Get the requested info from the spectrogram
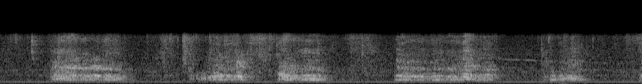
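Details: Beagles Shiloh and Sam tugging on a sock in a game of tug-of-war; gruff, throaty growls surge in about five bursts, separated by brief pauses, inside a small room.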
